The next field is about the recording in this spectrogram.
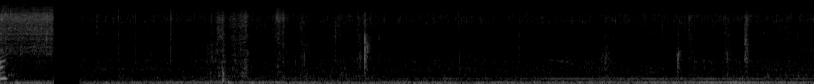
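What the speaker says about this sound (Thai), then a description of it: "ผัดไปจนกว่าหมูจะสุกนะ" Pork stir-frying in a pan gives a continuous quiet hiss and crackle of sizzling, with a few faint scrapes of a utensil and a low background hum.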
